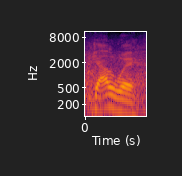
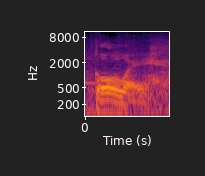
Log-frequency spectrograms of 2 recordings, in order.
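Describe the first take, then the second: First: The first vowel is a broad 'a' sound. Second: The first vowel sounds like the one in 'all'. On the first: The speaker calls it wrong. "as some people say. ... Some people just tend to just put too much A into the the first vowel" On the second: The speaker calls it right. "It's Gal. ... Just think of the word all"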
